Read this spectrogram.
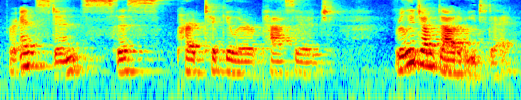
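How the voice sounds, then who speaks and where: An American woman casually vlogs from home in a fairly low, expressive voice, speaking a little slowly. She sounds earnest and upbeat and sometimes restarts her sentences. The room is echoey, with faint ambience and slight background noise.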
